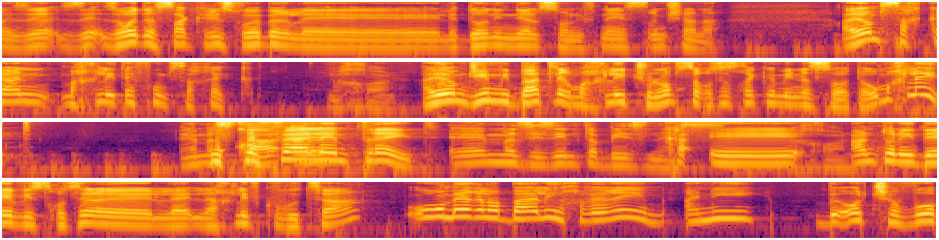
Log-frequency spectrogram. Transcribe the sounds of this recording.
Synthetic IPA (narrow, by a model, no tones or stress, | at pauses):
zezezeod̪asakʁiswebeʁleled̪o̞ninelso̞nlifnejesʁimʃana̰ajo̞msaχkanmaχlit̪e̞foumesaχe̞k | naχonhajo̞md͡ʒimibat̪le̞ʁmaχlit̪ʃulo̞msaʁot͡sesaχek̚beminaso̞t̪aumaχlit̪ | emukofealeemt̪ʁejd̪emːazizimt̪abizneonant̪o̞nid̪evisʁo̞t͡selleaχlifkvut͡sauo̞me̞ʁelabaːlimχave̞ʁimani | beo̞d̪ʃavua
